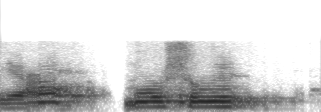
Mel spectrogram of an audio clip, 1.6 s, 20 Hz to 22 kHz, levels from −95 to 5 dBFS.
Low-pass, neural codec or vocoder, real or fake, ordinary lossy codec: 5.4 kHz; codec, 16 kHz in and 24 kHz out, 0.6 kbps, FireRedTTS-2 codec; fake; Opus, 16 kbps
